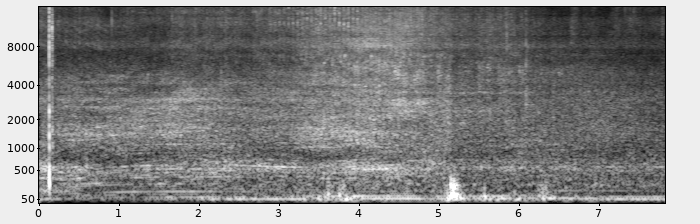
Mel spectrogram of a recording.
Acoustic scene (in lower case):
residential area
